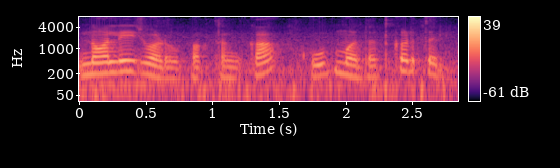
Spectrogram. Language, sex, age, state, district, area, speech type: Goan Konkani, female, 30-45, Goa, Salcete, rural, spontaneous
